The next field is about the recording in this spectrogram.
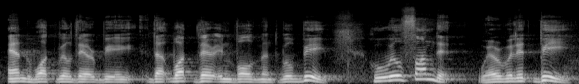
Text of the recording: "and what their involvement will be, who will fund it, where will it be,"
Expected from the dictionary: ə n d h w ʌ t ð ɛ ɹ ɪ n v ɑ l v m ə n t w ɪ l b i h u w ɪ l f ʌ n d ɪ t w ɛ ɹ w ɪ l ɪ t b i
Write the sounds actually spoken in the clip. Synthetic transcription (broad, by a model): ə n d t w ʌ t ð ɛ ɹ ɪ n v ɑ l v m ə n t w ɪ l b i h u w ɪ l f ʌ n d ɪ t w ɛ ɹ w ɪ l ɪ t b i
